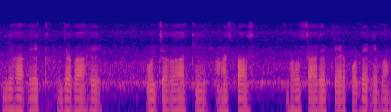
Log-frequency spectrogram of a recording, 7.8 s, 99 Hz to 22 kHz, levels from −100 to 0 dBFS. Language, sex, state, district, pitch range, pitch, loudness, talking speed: Hindi, male, Chhattisgarh, Sukma, 90-95 Hz, 95 Hz, -47 LUFS, 105 wpm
